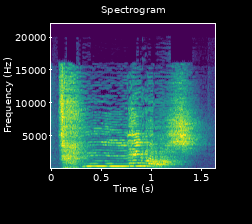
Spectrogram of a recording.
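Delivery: 틀림없이 slow and high; emphatic. Shown as a demonstration. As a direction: draw out 틀림없이 firmly. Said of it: "이 말은 무슨 말이냐면".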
